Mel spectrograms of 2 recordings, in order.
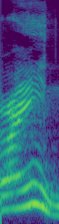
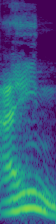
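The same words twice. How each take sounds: First: "আইন" squeezed from mid-throat; correct pronunciation. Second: "আইন" with a plain open a; wrong pronunciation. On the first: Teacher models the Arabic letter, throaty "আইন". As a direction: open "আইন" with a constricted throat sound. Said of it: "সঠিক উচ্চারণ হচ্ছে". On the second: Teacher shows learners the mistake, plain-vowel "আইন". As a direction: say "আইন" without any throat sound. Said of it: "ভুল উচ্চারণ". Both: Shown as a demonstration.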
